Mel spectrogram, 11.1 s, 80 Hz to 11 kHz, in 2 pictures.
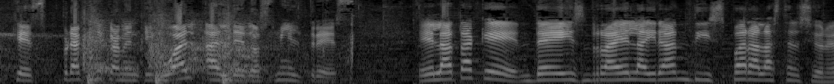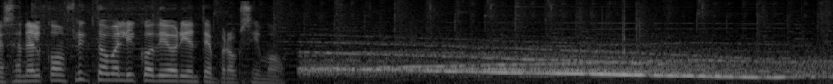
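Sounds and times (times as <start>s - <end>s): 
speech: 0.1s - 7.6s
air raid sirens wailing in Jerusalem: 7.6s - 11.1s.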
